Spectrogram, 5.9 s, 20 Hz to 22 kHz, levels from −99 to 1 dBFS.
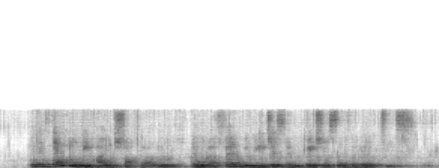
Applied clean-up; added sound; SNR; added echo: neural separator model SepFormer DNS4.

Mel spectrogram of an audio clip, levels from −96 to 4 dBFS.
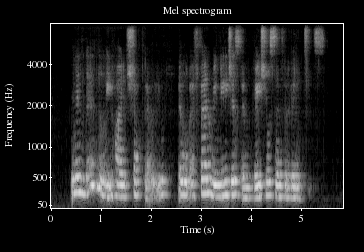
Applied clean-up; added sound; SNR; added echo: neural mask model DeepFilterNet 3.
